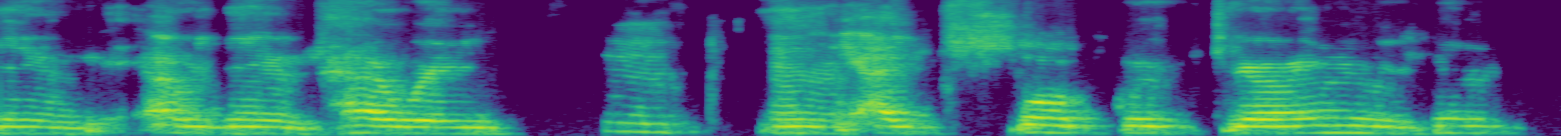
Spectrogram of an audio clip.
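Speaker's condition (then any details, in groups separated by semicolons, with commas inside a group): Cerebral palsy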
